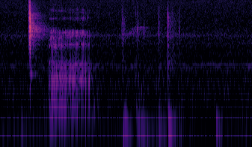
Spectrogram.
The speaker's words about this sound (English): I'm not smart enough to type and talk anymore.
